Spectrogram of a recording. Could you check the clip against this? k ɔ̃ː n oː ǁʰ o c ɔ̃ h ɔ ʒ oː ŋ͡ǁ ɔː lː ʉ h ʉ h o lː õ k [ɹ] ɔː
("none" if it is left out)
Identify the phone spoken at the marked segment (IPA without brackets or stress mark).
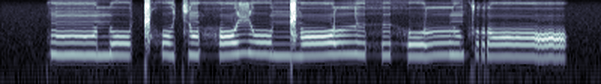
r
